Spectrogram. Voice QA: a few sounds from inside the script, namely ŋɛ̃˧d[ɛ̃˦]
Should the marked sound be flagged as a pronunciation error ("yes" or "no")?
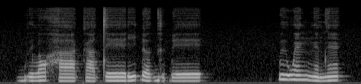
no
